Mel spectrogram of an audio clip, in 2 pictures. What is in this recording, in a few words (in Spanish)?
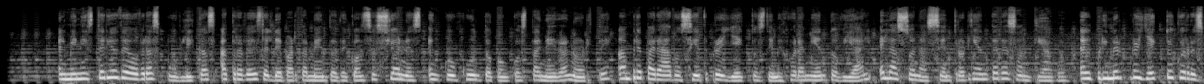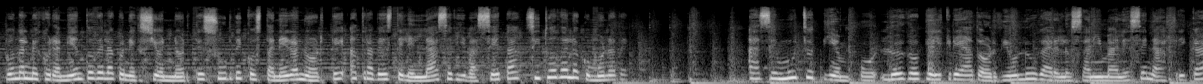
Locutora chilena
